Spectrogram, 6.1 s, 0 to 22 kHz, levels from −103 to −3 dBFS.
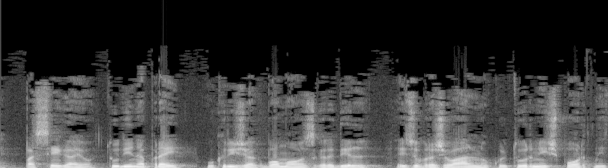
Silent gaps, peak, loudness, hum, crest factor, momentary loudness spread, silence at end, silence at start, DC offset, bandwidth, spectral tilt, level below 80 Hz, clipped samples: none; 0 dBFS; -16 LUFS; none; 16 dB; 7 LU; 0 s; 0 s; under 0.1%; 12.5 kHz; -6.5 dB/octave; -50 dBFS; under 0.1%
